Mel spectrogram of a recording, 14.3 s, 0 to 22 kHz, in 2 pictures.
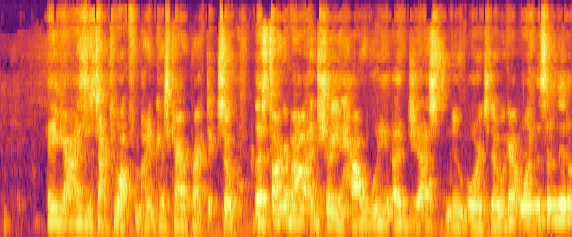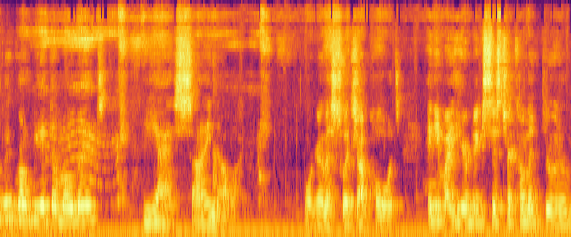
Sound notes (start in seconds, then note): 7.2 baby crying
